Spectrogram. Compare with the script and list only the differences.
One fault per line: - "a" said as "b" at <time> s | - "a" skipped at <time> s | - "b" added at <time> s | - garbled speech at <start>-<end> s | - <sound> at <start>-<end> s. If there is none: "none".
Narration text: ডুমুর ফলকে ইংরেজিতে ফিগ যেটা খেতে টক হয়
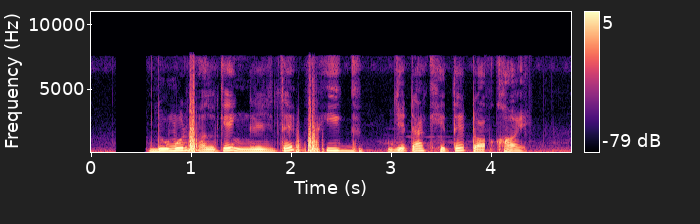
- dropout at 3.9-4.0 s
